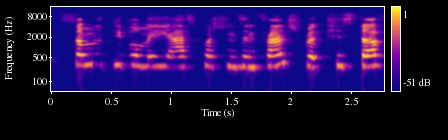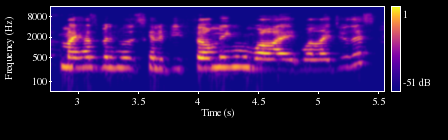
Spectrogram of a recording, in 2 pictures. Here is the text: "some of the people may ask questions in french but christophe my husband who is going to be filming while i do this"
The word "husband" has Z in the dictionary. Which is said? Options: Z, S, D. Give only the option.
Z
